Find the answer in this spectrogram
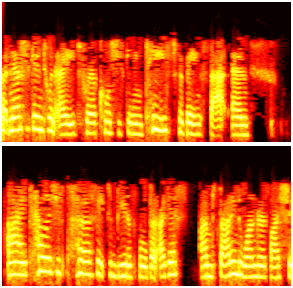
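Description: With an Australian accent, a woman talks with ordinary pitch variation. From Australia, Melbourne. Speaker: listener with a question, mother. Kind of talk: recorded voice message. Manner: hesitant.

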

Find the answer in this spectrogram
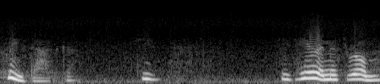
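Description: Using a put-on character voice, a woman speaks slowly at a fairly high pitch, with a husky, rough edge and lively intonation.

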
